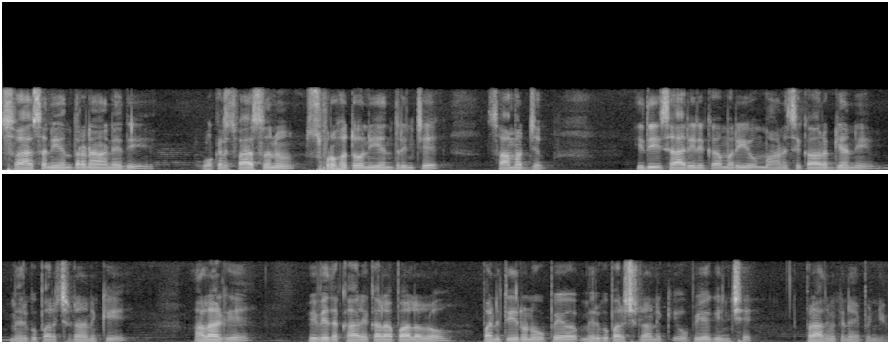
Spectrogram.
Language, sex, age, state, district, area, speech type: Telugu, male, 30-45, Andhra Pradesh, West Godavari, rural, spontaneous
